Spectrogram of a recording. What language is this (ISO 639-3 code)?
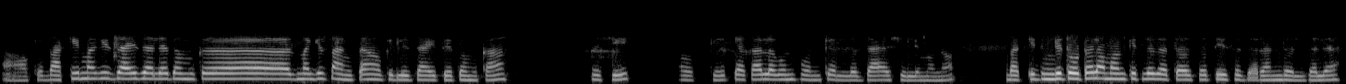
kok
